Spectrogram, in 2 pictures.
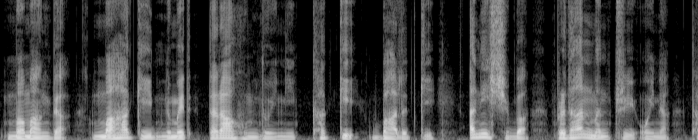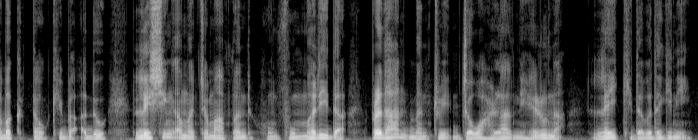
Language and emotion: Manipuri, neutral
